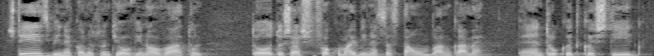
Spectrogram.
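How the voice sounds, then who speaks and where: A woman voicing a sly, hoarse old male newspaper seller who grumbles and talks on. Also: deep voice, warm tone. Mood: grumbling.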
